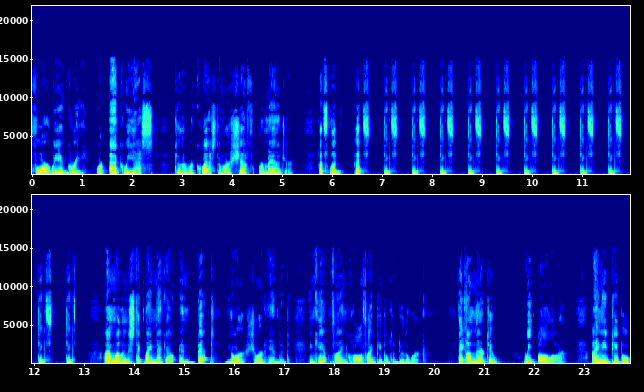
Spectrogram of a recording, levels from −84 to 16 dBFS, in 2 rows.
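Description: From 7.16 to 12.82 s, right after "let's dig", a broken-record loop sets in: one 0.56 s fragment repeats exactly, ten times back to back, likely from a stalled player resending its last buffer. Unlike a stutter, the repeats are identical, and the speech before "I'm willing to stick" is lost.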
